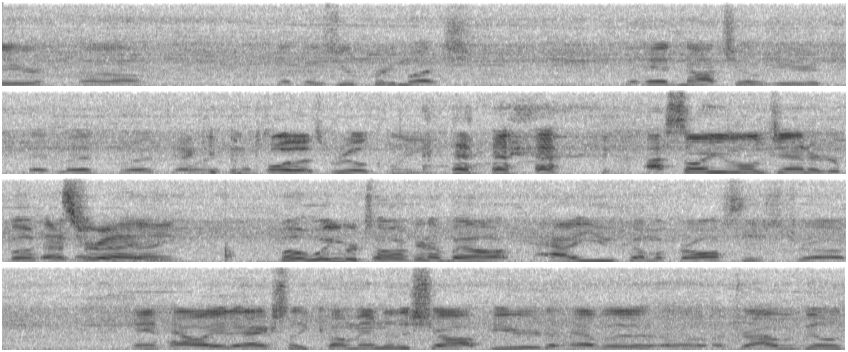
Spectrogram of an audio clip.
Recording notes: CP Addict goes on location at Lead Foot Diesel Performance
